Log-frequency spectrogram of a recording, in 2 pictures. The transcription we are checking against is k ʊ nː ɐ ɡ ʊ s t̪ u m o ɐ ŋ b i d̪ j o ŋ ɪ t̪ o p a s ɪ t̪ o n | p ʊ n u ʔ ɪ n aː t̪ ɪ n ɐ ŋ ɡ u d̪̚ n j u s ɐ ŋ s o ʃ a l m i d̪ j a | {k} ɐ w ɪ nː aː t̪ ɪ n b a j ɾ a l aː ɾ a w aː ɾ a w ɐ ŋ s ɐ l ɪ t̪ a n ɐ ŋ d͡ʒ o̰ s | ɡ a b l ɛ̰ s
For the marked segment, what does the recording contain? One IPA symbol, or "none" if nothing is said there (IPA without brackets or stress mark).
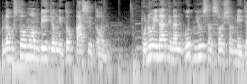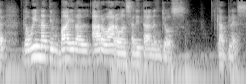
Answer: ɡ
